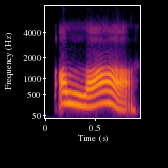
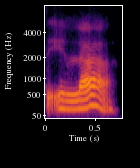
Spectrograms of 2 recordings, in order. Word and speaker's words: الله: Which one? الله, not إِلَّه.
